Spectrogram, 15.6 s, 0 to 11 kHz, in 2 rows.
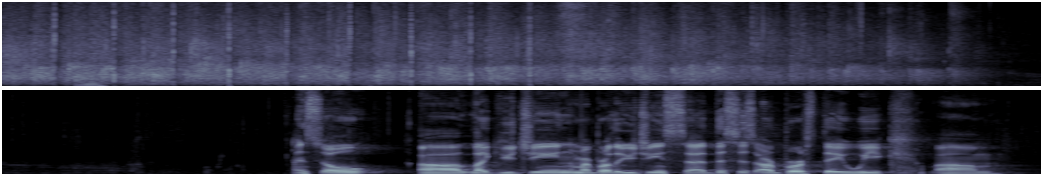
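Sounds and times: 
large crowd applauding as a clap offering: 0.0 - 7.5
speech: 10.0 - 15.3.

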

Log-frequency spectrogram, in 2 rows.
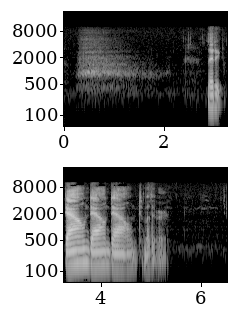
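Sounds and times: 
long soft airy exhale during a guided grounding breathing exercise: 0.2 - 2.8
speech: 2.9 - 5.4.

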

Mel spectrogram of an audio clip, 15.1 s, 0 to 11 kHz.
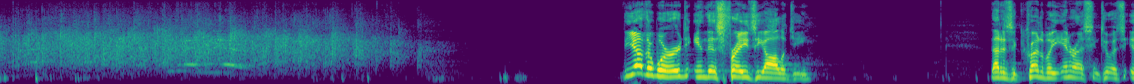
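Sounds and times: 
crowd applauding: 0.0 - 6.2
speech: 8.4 - 10.9, 13.2 - 15.1.

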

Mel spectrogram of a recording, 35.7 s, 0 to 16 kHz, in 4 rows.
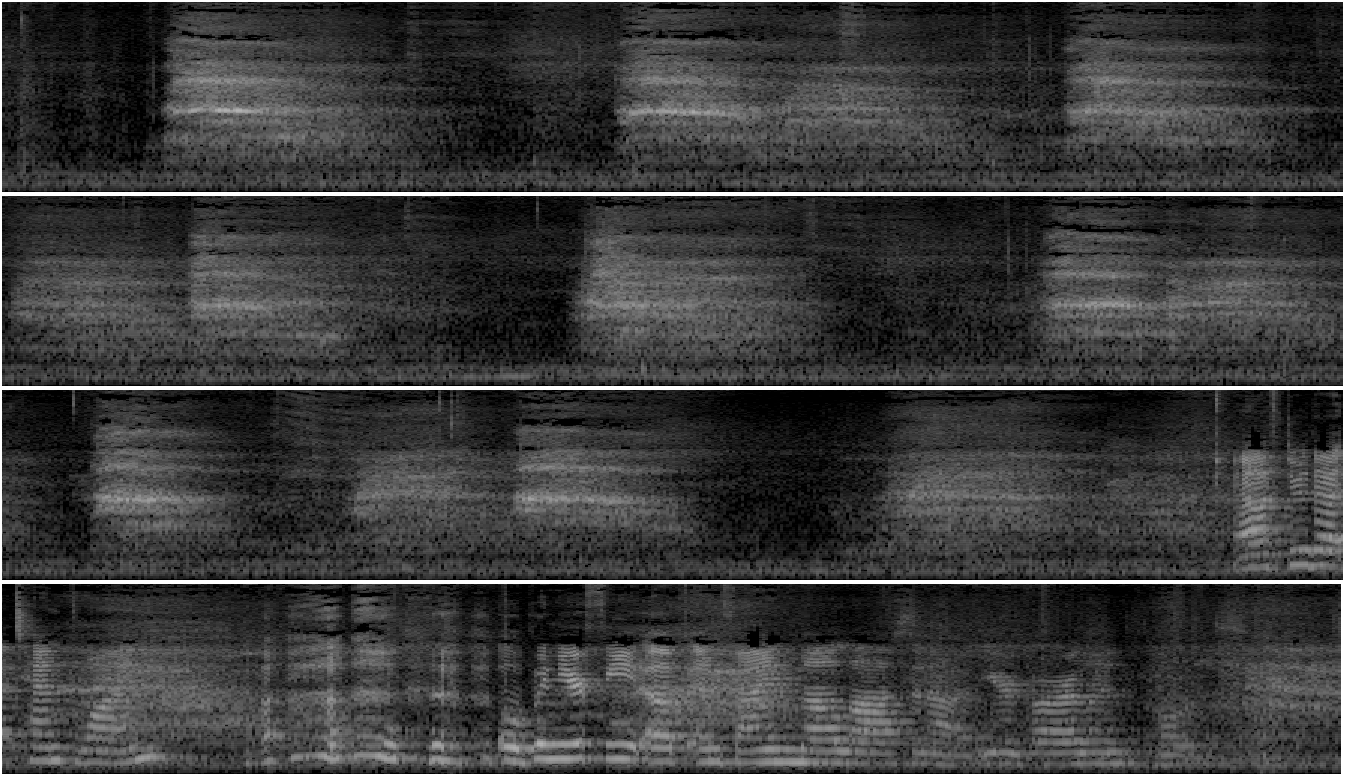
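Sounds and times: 
deep breathing for a breathing exercise: 1.0 - 35.7
speech: 26.3 - 34.4.

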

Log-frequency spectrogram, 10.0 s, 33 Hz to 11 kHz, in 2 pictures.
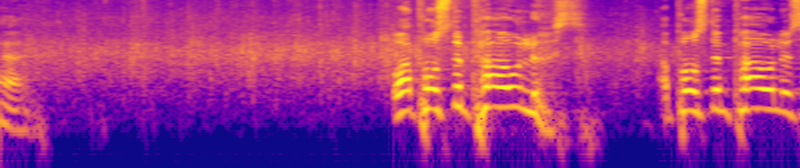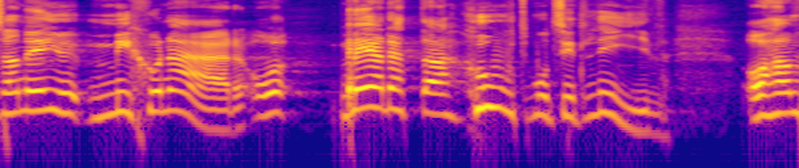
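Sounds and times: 
speech: 0.0 - 0.4, 2.4 - 9.9
audience clapping: 0.0 - 5.2.

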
